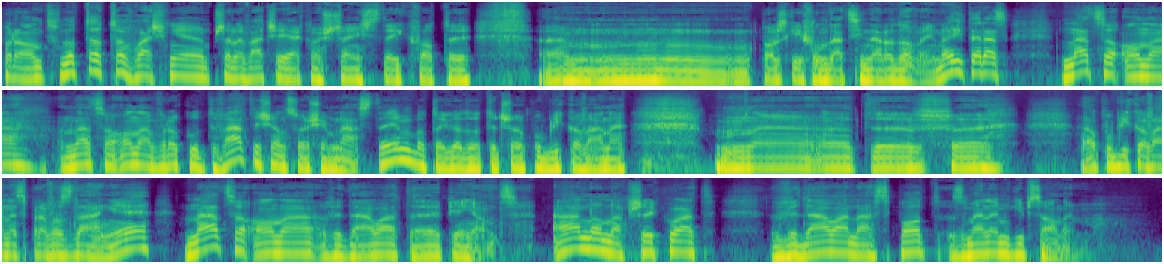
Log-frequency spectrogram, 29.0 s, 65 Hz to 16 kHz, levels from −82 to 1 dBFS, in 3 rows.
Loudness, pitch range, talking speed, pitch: -14 LUFS, 95-120 Hz, 105 wpm, 105 Hz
